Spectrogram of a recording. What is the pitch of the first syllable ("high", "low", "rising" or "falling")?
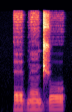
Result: low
